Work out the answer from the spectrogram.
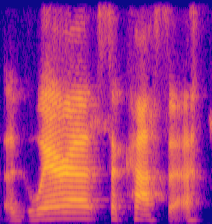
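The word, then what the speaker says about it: Aguirre-Sacasa: Robert Aguesa Sacara. No, I said that wrong. Aguera Sacasa.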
